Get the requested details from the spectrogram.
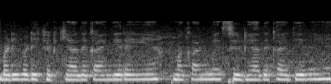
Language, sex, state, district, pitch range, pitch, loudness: Hindi, female, Chhattisgarh, Bilaspur, 220-230 Hz, 230 Hz, -14 LUFS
